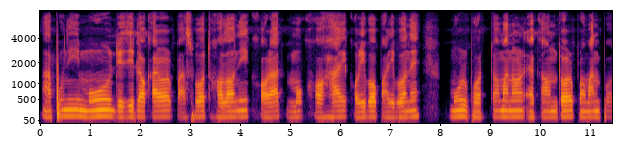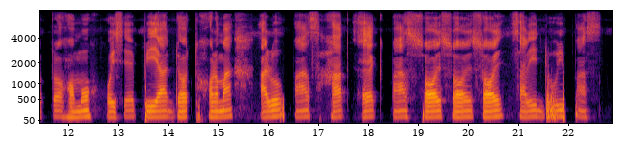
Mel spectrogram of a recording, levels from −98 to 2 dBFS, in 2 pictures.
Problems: background sounds at intervals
